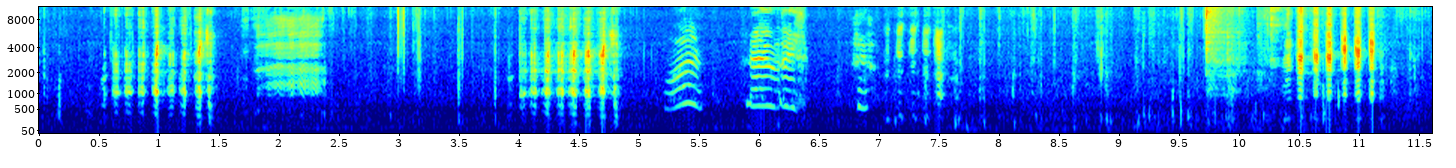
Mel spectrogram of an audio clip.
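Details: Goats at play with their owner give two quick wavering bleats in the middle, surrounded by repeated loud rough hissing bursts and clattering noise throughout.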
